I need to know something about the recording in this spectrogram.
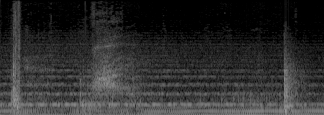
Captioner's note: Don sighs heavily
